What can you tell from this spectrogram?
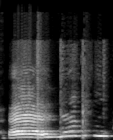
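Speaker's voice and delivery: very high, loud, slow wonderful; gushing delight. Real, not acted. Cheering a fan's FaceTime news, soaring delight. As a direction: soar up and savour the word.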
